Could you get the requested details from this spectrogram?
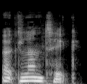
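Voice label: "atlantic", English, uk British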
